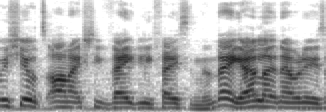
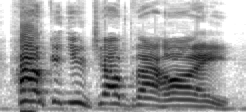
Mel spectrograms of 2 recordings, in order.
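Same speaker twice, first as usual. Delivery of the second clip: loud, high, drawn-out question; incredulous yell; 5 semitones higher, 10 dB louder, slower than usual. Real, not acted. Player amazed by a huge jump, incredulous yell. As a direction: shout it slowly in disbelief.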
